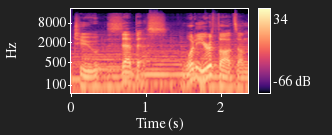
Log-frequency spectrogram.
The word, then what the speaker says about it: Zebes: With this information, I can now begin to correct my pronunciation to Zebes.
